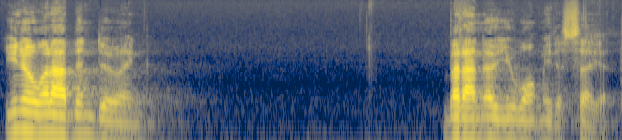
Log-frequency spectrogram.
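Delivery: low, soft, humbled confession; confessing tone. Retold or imitated. Elijah confessing to God what he already knows, soft and low. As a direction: admit it quietly, head bowed. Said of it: "the tone this time is".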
